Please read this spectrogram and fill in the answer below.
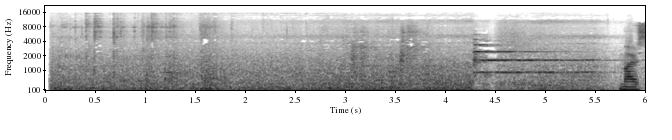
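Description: A city tram passing close by, its steady rumble and rolling hiss filling the first four seconds. About four seconds in, a steady high tone sounds for over a second, then stops.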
